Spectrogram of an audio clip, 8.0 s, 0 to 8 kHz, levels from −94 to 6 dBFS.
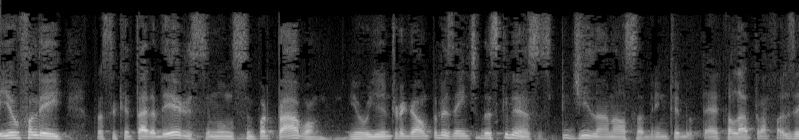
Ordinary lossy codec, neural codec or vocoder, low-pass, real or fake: MP3, 32 kbps; codec, 16 kHz, 1 kbps, X-Codec, HuBERT features, trained on balanced general audio; 7.2 kHz; fake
